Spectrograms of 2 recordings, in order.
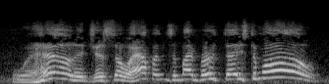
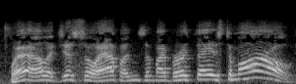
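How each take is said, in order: First: Higher-pitched mountain echo voice. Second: High storybook bear voice; calling bear. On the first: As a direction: send it back as a high echo. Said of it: "The echo came back". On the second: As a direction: call it out to the moon, pitch raised. Bear calls across to the moon. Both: A narrator's reading.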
